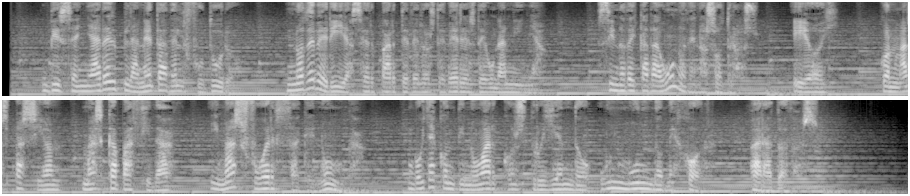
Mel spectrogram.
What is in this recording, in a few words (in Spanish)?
Corporativo emotivo cercano, locutora; Iberdrola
